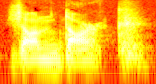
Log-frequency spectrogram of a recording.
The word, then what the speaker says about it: Jeanne d'Arc: Jeanne d'Arc is really the way I hear people pronouncing it, which is her father's surname.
